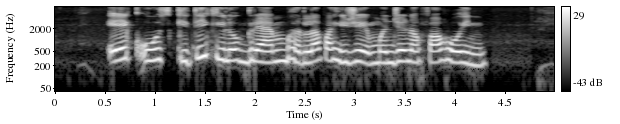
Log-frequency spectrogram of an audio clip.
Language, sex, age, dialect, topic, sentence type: Marathi, female, 18-24, Varhadi, agriculture, question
